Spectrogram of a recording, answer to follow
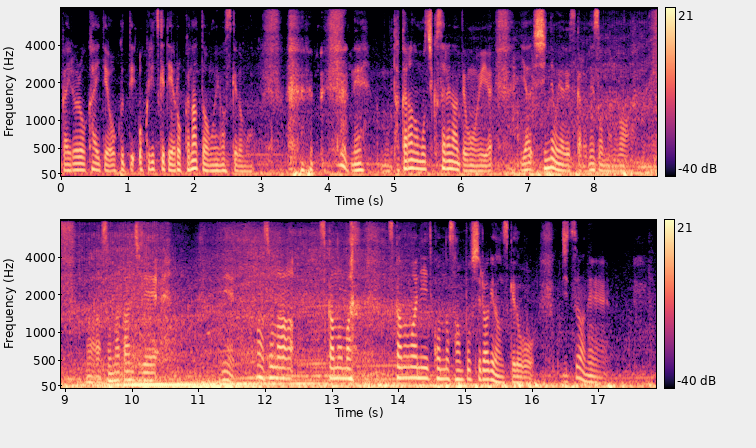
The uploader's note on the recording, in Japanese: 歩きながらの収録。外を歩きましょ！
